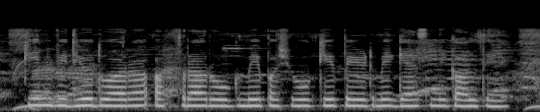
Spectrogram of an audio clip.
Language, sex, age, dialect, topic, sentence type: Hindi, female, 18-24, Hindustani Malvi Khadi Boli, agriculture, question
